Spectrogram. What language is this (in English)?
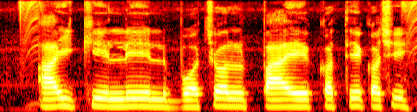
Maithili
